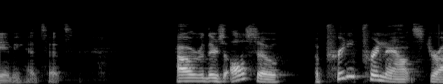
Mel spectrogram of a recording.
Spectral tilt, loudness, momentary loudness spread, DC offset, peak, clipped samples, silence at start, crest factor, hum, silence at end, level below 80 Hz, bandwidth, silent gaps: -4 dB/octave; -22 LUFS; 19 LU; under 0.1%; -2 dBFS; under 0.1%; 0 s; 22 dB; none; 0 s; -70 dBFS; 7 kHz; 1.18-1.74 s, 2.99-3.14 s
